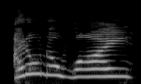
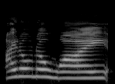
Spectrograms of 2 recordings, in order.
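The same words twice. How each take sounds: First: High, slow, drawn-out I don't know why; whining it out in disbelief; high exasperated. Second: Said in the usual way. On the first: Real, not acted. Puzzled at her own new dating kick, high and drawn out. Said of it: "exasperated repeat". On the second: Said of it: "repeat, less marked".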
